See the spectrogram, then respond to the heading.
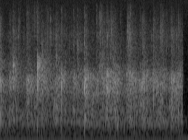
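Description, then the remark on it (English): A crowd applauds steadily for people being called up to the front, a dense wash of many hands clapping at once, fairly loud and sustained for a couple of seconds before cutting off abruptly. “That was a great applause.”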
